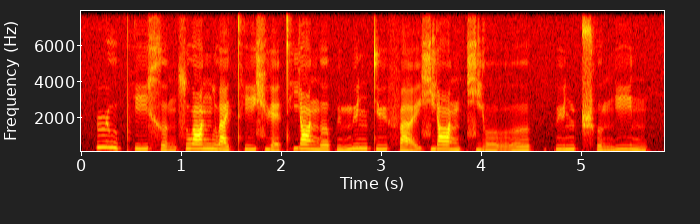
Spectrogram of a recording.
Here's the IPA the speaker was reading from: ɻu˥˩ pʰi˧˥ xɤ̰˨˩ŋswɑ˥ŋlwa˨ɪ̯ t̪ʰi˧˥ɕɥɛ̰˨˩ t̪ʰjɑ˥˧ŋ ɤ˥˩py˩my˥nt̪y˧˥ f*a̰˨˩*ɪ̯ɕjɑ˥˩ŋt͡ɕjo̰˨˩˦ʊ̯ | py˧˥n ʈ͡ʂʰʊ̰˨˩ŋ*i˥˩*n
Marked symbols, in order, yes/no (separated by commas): yes, yes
